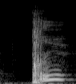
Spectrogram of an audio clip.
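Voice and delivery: sudden high loud gasp; startled waking gasp; giant gasp. Acted. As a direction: jolt awake with a gasp.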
